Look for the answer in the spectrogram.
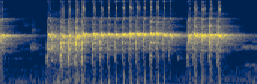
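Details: Grey-cheeked bulbul in full gacor song, recorded as tutor material or a lure for other grey-cheeked bulbuls; a sudden fast rattling chatter on one steady high pitch runs for about two seconds, breaks briefly, then resumes.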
